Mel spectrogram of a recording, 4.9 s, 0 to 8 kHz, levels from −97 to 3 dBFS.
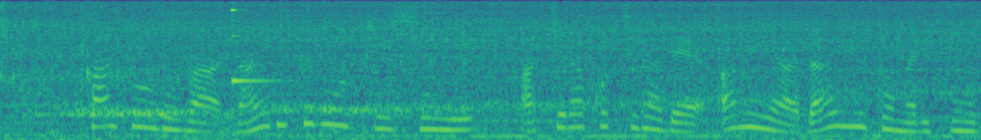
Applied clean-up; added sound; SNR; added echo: none; Marimba, xylophone + Fill (with liquid); 2 dB; none.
